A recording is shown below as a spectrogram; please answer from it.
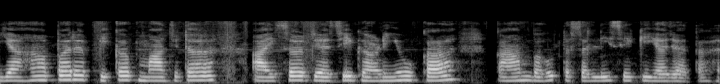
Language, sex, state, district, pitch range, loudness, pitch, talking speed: Hindi, female, Haryana, Jhajjar, 175-195 Hz, -17 LUFS, 180 Hz, 125 wpm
